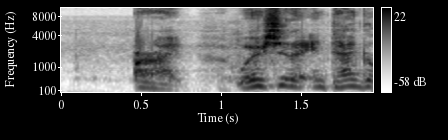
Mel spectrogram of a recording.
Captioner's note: tuber voice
